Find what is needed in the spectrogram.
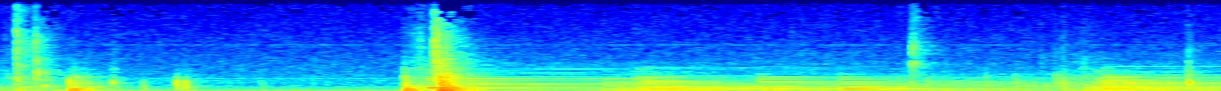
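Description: A few light clicks and knocks as scissors and a gingerbread piece are handled on a tabletop, then a sharp thunk about two seconds in. After it, instrumental background music of held notes runs on.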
